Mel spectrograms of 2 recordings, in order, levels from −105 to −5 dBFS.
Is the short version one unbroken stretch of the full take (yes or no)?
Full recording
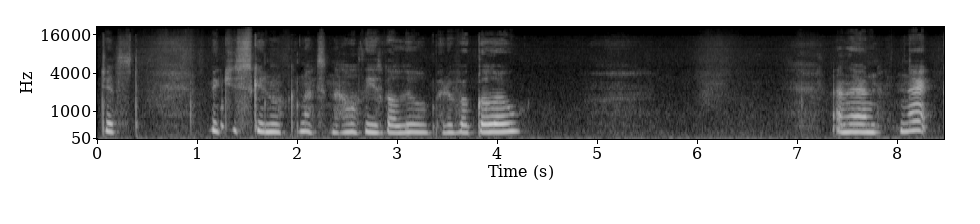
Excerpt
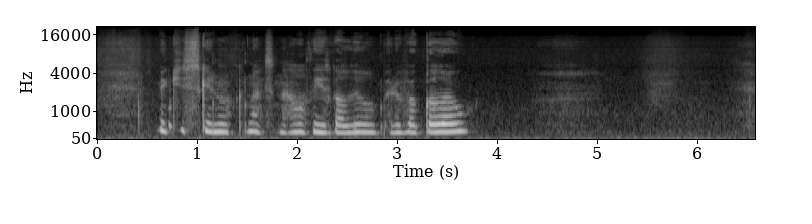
yes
